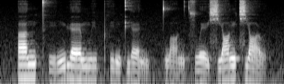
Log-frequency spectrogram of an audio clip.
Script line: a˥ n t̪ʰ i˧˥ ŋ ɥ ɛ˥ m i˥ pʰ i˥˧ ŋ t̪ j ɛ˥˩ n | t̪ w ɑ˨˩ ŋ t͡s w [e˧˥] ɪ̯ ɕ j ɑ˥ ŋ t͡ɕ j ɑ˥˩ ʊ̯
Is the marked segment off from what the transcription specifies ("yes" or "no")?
yes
